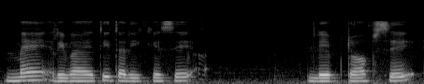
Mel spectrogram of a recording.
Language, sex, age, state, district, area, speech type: Urdu, male, 18-30, Delhi, South Delhi, urban, spontaneous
